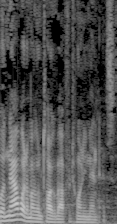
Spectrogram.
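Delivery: mock dismay, very low, soft, hushed, teasing. A speaker responds to an audience member's comment, teasing. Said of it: "I'm teasing".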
